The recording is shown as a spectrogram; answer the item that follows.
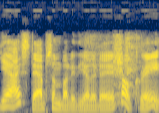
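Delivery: nonchalant, breezy, sing-song, offhand tone. Acting out someone casually admitting a crime: mock nonchalant confession. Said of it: "That's like walking up".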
